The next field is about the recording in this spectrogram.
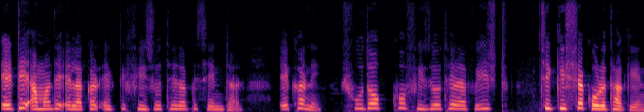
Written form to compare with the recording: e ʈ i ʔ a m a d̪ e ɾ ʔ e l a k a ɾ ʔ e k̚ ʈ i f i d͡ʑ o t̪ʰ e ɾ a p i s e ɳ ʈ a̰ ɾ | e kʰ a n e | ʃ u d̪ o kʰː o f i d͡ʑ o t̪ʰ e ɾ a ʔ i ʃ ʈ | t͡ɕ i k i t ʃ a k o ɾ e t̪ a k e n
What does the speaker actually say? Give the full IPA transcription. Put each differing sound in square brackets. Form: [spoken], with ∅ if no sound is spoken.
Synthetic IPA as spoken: e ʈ i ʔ a m a d̪ e ɾ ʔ e l a k a ɾ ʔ e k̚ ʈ i f i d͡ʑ o t̪ʰ e ɾ a p i s e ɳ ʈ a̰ ɾ | e kʰ a n e | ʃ u d̪ o kʰː o f i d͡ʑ o t̪ʰ e ɾ a [p] i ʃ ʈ | t͡ɕ i k i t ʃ a k o ɾ e [t̪ʰ] a k e n

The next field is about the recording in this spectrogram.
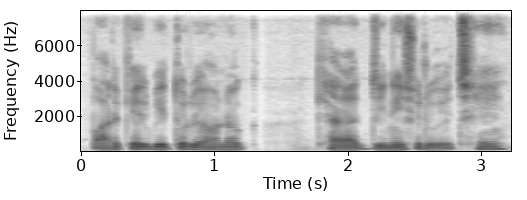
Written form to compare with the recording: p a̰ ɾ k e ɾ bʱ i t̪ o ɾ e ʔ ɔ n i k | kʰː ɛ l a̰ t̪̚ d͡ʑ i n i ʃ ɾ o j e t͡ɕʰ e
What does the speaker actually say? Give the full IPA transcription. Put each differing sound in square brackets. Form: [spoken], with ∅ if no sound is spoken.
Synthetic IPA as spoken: p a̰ ɾ k e ɾ bʱ i t̪ o ɾ e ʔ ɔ n [e] k | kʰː ɛ l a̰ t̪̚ d͡ʑ i n i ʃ ɾ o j e t͡ɕʰ e

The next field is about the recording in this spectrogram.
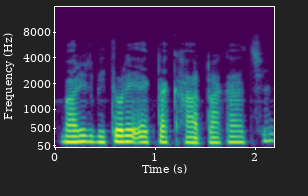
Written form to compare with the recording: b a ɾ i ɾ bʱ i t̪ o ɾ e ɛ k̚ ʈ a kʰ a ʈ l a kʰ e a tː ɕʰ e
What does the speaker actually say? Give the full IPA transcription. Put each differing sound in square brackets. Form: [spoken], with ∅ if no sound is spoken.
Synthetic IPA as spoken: b a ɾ i ɾ bʱ i t̪ o ɾ e ɛ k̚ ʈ a kʰ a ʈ [ɾ] a kʰ [a] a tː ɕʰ e

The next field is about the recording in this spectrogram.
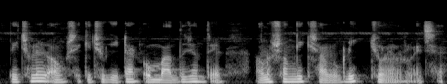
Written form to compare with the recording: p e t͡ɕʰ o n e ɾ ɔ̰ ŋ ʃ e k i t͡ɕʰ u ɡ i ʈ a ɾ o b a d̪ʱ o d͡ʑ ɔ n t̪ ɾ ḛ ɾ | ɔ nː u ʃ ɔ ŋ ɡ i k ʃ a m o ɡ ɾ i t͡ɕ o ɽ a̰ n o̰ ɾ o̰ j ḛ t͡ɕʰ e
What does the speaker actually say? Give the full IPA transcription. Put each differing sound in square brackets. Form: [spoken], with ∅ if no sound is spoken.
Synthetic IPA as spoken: p e t͡ɕʰ o n e ɾ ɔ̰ ŋ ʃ e k i t͡ɕʰ u ɡ i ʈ a ɾ o b a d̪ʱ o d͡ʑ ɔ n t̪ ɾ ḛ ɾ | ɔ [n] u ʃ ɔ ŋ ɡ i k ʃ a m o ɡ ɾ i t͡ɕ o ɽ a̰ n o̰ ɾ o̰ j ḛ t͡ɕʰ e

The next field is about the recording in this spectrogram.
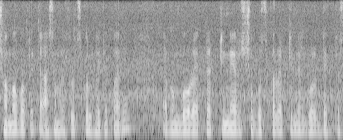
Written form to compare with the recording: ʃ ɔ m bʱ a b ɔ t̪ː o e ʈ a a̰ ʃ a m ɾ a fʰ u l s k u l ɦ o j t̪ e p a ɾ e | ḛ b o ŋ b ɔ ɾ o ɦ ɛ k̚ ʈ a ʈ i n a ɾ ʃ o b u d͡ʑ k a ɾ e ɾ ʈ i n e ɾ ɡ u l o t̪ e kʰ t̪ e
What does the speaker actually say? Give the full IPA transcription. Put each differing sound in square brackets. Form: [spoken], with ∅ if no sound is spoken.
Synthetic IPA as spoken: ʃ ɔ m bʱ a b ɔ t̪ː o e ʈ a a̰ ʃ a m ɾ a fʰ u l s k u l ɦ o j t̪ e p a ɾ e | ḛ b o ŋ b ɔ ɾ o [∅] ɛ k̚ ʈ a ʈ i n [e] ɾ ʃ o b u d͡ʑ k a [l] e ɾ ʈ i n e ɾ ɡ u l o [d̪] e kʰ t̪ e

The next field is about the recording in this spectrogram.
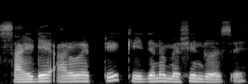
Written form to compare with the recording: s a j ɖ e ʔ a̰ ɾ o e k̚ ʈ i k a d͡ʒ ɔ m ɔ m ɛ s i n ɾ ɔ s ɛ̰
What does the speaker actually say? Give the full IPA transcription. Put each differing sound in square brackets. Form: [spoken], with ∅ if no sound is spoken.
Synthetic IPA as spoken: s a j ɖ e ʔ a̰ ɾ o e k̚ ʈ i k [i] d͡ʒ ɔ [n] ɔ m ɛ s i n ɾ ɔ s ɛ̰

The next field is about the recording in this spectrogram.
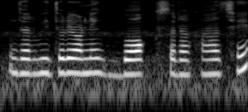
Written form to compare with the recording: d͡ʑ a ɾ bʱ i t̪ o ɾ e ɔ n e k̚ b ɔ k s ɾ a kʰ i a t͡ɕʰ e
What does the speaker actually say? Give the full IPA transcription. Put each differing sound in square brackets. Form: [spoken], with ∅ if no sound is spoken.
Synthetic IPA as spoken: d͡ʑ a ɾ bʱ i t̪ o ɾ e ɔ n e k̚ b ɔ k s ɾ a kʰ [a] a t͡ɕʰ e

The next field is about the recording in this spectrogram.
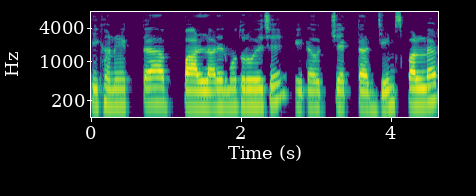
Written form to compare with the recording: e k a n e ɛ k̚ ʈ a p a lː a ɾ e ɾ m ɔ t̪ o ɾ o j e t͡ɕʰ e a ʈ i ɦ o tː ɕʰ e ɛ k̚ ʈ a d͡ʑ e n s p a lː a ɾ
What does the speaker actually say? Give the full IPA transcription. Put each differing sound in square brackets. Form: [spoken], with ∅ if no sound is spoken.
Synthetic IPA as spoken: e [kʰ] a n e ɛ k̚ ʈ a p a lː a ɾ e ɾ m ɔ t̪ o ɾ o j e t͡ɕʰ e [e] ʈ [a] ɦ o tː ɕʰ e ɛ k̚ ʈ a d͡ʑ e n s p a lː a ɾ

